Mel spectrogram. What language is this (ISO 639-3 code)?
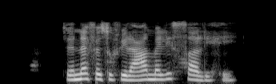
ara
